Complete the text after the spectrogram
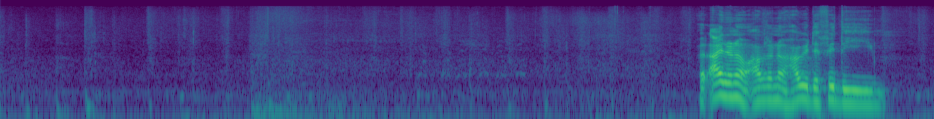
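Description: Footsteps rustle softly through grass.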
